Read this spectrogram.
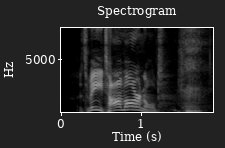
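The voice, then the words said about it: Imitates another person's voice. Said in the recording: “that's my Tom Arnold impression. Is he just kind of talk like this. ... He's like a 1950s actor”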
